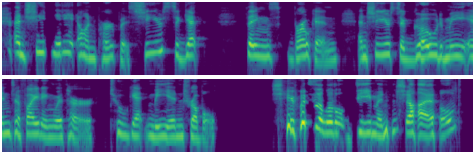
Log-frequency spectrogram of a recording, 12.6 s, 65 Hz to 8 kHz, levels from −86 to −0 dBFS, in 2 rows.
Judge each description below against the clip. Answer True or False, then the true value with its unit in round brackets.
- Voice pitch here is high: True (220 Hz)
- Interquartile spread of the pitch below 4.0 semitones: False (4.3 semitones)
